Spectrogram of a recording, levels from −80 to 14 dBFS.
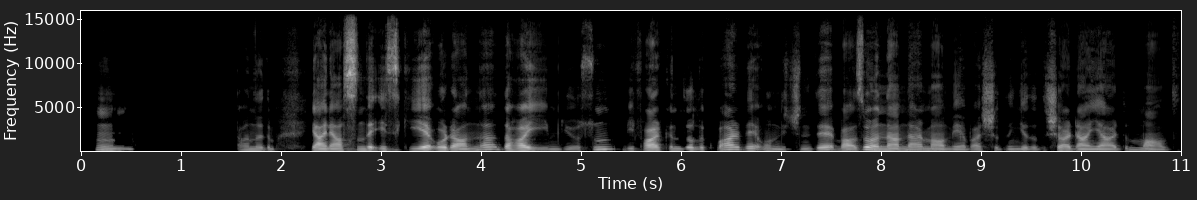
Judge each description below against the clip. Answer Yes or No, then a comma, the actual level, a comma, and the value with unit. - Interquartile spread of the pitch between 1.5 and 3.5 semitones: No, average, 3.9 semitones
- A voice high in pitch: No, medium, 155 Hz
